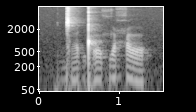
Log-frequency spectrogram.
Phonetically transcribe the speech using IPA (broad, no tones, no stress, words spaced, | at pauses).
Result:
ɡ͡ǁaǃʼɐxɨħɐ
